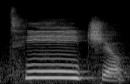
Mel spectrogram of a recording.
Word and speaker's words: teacher: Teacher, theo các bạn cái EA đấy là âm gì vậy? Nó là âm Y dài nhá.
